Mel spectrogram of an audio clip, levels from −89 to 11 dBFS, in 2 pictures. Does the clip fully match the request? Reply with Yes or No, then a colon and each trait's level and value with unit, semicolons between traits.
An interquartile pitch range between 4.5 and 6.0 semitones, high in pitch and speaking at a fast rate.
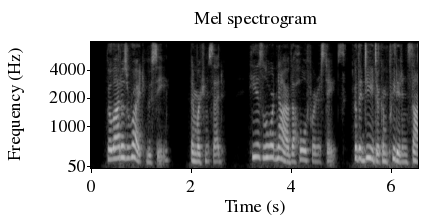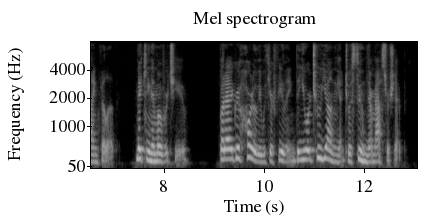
Yes: wide, 5.6 semitones; high, 210 Hz; fast, 210 wpm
